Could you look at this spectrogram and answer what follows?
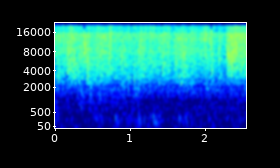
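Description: Hands being washed under a running kitchen faucet before bread making, a steady hiss of flowing water with faint splashing, close and continuous.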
